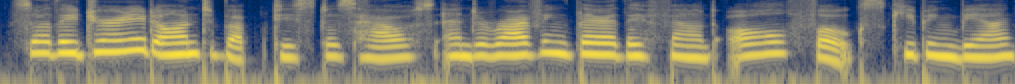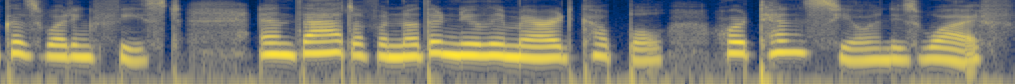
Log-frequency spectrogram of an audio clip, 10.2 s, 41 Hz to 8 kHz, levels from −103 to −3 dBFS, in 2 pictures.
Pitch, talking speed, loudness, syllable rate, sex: 245 Hz, 170 wpm, -16 LUFS, 4.9 syllables/s, female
